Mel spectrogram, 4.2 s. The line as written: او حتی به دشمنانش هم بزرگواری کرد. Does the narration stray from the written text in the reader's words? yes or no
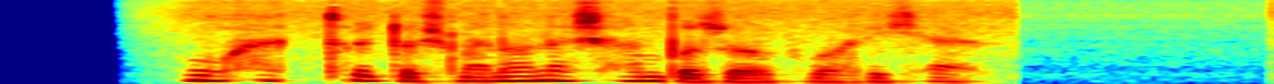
no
